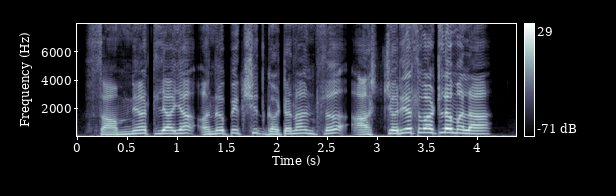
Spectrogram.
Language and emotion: Marathi, surprised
